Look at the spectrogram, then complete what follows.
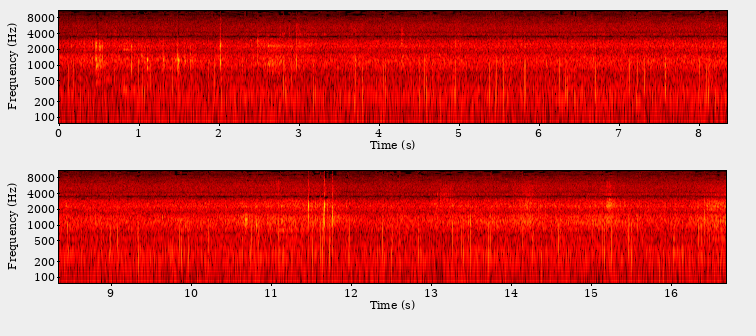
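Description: Steady hiss of room noise in a lecture recording, with scattered sharp clicks and crackles.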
